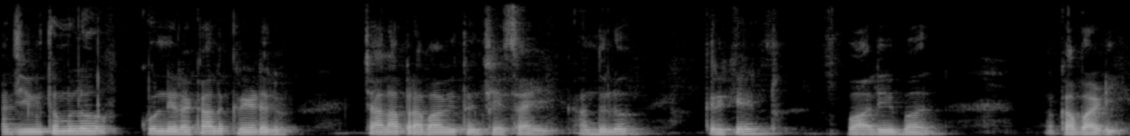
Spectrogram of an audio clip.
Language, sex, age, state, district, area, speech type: Telugu, male, 18-30, Andhra Pradesh, Kakinada, urban, spontaneous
